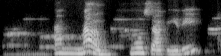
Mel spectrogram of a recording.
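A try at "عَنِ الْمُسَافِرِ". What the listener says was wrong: Nah, bukan anal. Kalau begitu jadinya anil. Gitu. Jadi kalau ada an ya, kalau an itu kan sukun an.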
